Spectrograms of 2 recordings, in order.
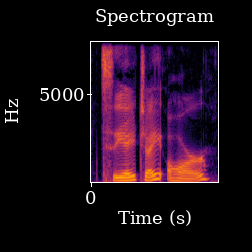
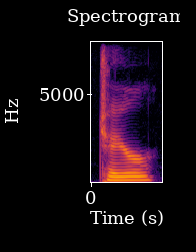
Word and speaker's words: char: going to enter is c-h-a-r and i've heard that pronounced chair car char i'm going to call it care and you may hear me alternate back and forth because it's short for character and i'm going to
